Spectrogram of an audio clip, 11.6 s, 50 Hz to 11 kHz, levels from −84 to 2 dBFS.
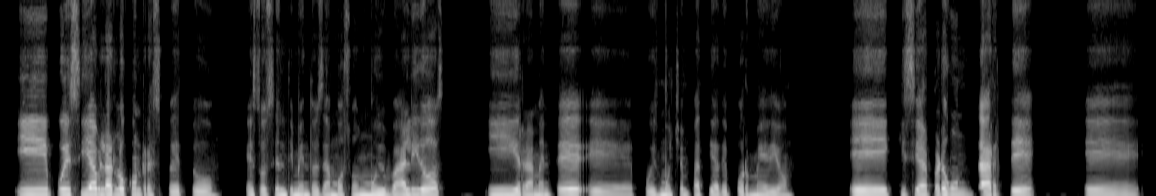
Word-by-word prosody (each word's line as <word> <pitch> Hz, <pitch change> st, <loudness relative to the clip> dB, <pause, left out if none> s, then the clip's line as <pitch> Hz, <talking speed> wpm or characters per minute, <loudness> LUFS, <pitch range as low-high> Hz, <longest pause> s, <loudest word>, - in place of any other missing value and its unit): Y, 270 Hz, 0 st, +1 dB
pues 255 Hz, 0 st, +1 dB
sí, 270 Hz, +2 st, +2 dB
hablarlo 255 Hz, -2 st, +5 dB
con 280 Hz, -1 st, -3 dB
respeto. 205 Hz, -3 st, -4 dB, 0.3 s
Esos 215 Hz, +2 st, -4 dB
sentimientos 215 Hz, -3 st, 0 dB
de -, -, -4 dB
ambos 205 Hz, -1 st, -1 dB
son 205 Hz, -1 st, 0 dB
muy 205 Hz, 0 st, +6 dB
válidos 240 Hz, +8 st, +2 dB, 0.4 s
y, 230 Hz, 0 st, +2 dB
realmente, 215 Hz, +5 st, +1 dB, 0.5 s
eh, -, -, -10 dB
pues 205 Hz, 0 st, -4 dB
mucha 210 Hz, +3 st, -1 dB
empatía 225 Hz, -3 st, -5 dB
de 210 Hz, 0 st, -6 dB
por 215 Hz, +1 st, -6 dB
medio. 200 Hz, -1 st, -3 dB, 0.5 s
Eh, 230 Hz, 0 st, +4 dB
quisiera 235 Hz, 0 st, -1 dB
preguntarte, 235 Hz, -2 st, +1 dB, 0.5 s
eh, 220 Hz, -2 st, -4 dB
225 Hz, 135 wpm, -21 LUFS, 205-245 Hz, 0.5 s, muy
